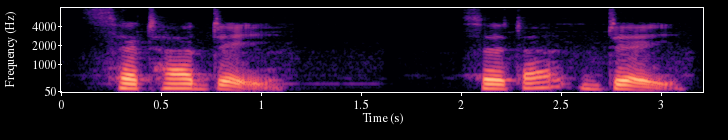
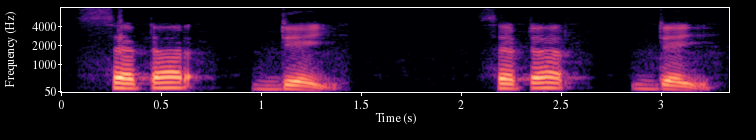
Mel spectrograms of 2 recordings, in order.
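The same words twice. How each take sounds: First: Slow British "স্যাটারডে" with the r left silent; British pronunciation. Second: Slow American "স্যাটারডে" with the r sounded; American pronunciation. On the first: Teacher models British day names for class, British pronunciation. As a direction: say "স্যাটারডে" the British way, r dropped, drawn out. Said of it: "British pronunciation, বলছে". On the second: Teacher contrasts it with British for class, American pronunciation. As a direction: say "স্যাটারডে" the American way, bringing in the r, drawn out. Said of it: "এবার আমরা American pronunciation দেখি".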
